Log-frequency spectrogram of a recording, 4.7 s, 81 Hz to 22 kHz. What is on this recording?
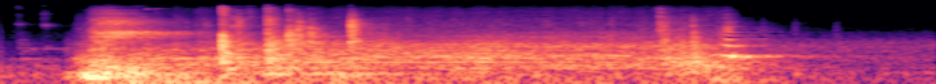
elevator door, city, Moscow
Elevator door opening, some ambience from outside the building.
Recorded via Tascam Dr-100mk2.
